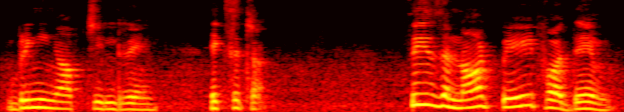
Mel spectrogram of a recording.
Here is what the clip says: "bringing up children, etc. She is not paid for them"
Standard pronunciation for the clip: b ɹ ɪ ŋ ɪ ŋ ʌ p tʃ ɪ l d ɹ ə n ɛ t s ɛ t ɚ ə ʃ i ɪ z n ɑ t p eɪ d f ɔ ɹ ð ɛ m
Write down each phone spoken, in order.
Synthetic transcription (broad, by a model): b ɹ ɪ ŋ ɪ ŋ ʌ p tʃ ɪ l d ɹ ə n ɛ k s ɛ t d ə s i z n ɑ t p eɪ d f ɔ ɹ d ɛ m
